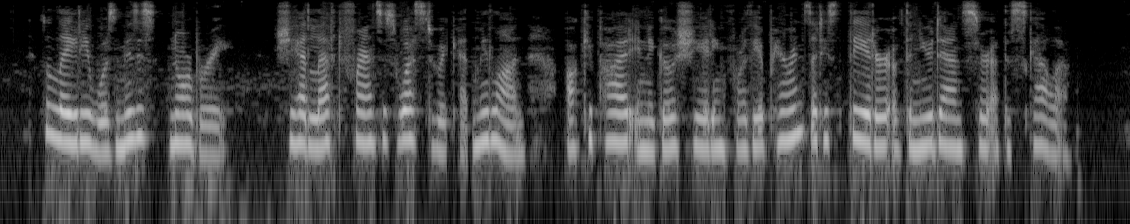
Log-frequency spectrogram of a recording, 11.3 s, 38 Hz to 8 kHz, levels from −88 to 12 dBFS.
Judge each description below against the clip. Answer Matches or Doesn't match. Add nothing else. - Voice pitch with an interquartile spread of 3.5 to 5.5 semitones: Doesn't match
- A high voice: Matches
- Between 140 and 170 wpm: Matches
